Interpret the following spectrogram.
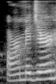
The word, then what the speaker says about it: Armiger: I'm sorry, I apologize for my pronunciation. Buoyant Armiger style can be obtained from treasure chests and treasure maps across Vardenfell.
